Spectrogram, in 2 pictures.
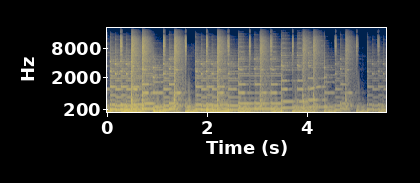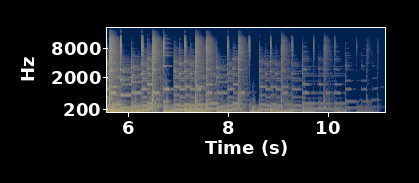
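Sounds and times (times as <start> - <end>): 
bloop: 0.0 - 6.6.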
